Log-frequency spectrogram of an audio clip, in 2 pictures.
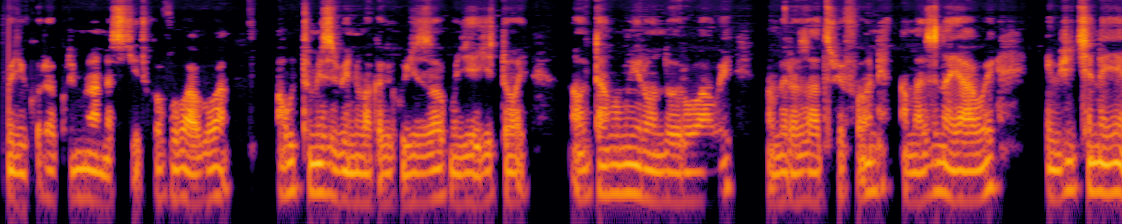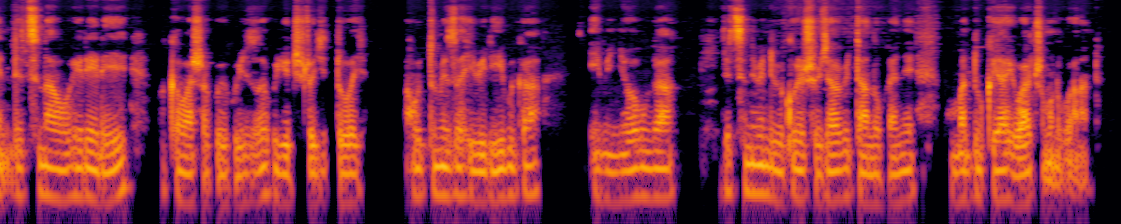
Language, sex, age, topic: Kinyarwanda, male, 18-24, finance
